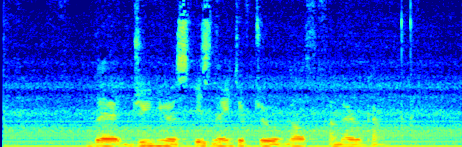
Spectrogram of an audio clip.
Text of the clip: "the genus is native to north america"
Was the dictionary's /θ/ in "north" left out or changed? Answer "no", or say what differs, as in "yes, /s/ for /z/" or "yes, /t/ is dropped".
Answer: no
